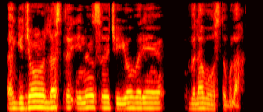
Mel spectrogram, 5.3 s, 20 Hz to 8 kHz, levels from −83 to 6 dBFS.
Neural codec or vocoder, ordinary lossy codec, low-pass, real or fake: none; AAC, 32 kbps; 7.2 kHz; real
